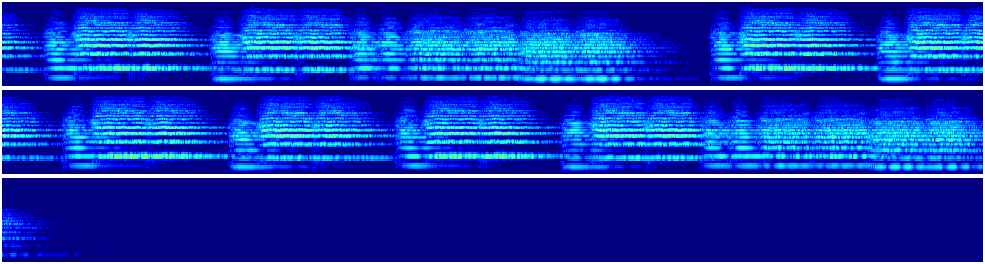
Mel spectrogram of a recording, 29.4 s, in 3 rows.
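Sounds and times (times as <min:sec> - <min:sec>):
violin waltz: 0:00.0 - 0:06.3, 0:07.2 - 0:19.6.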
